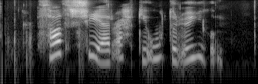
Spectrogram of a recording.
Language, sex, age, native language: Icelandic, male, 10, Icelandic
